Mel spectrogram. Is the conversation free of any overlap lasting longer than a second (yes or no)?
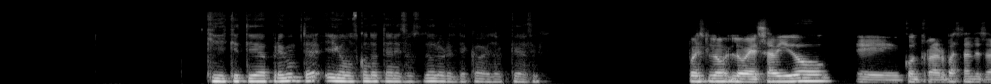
yes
